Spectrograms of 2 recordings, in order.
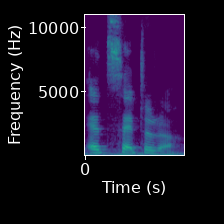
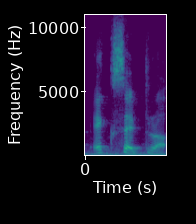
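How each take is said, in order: First: It starts with an 'ets' sound. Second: It starts with an 'eks' sound. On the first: The speaker calls it right. "The correct pronunciation is एटसेट्रा" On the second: The speaker calls it wrong. "ओ एक्सेट्रा भी बोलते हैं"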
